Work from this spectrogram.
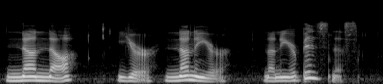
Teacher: I should emphasize that the stress is going to be on biz.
